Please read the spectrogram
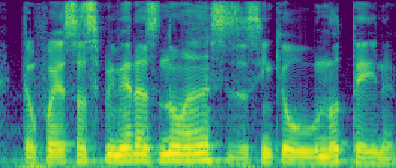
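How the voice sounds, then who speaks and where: A man's voice, with ordinary pitch variation, comes through a very clean recording against a silent background. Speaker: singer and multi-artist. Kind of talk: interview.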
